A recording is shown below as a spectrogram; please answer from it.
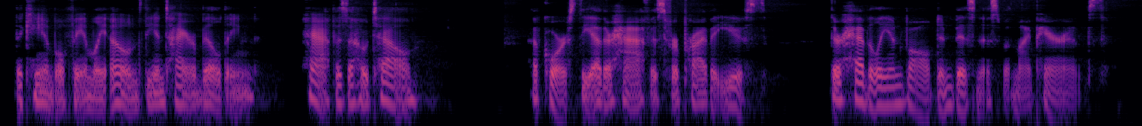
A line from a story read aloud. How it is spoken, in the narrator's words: Cass explained very quietly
